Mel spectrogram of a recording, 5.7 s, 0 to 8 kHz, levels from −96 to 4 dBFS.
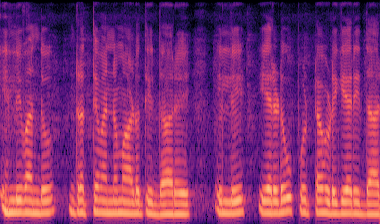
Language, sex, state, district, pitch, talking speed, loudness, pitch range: Kannada, male, Karnataka, Bidar, 155 Hz, 95 wpm, -15 LUFS, 150-165 Hz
